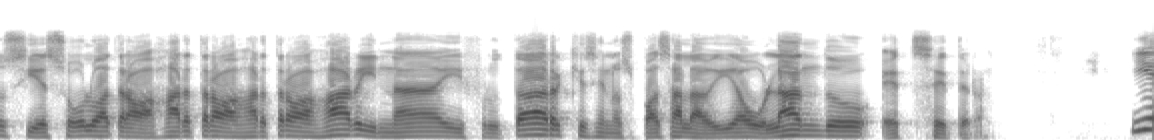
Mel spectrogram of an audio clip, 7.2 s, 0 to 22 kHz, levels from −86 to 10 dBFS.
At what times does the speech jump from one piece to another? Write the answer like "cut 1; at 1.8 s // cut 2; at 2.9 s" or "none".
none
